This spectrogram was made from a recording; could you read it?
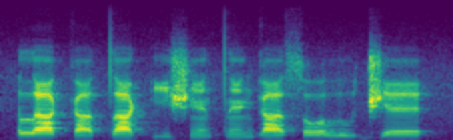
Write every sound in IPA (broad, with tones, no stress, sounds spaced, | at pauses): l a˧ k a˨ t a˧ k i˧ ʃ ɛ̃˧ t ɛ̃˦ ɡ a˦˨ s ɔ˧ l u˧ d͡ʒ ɛ˧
